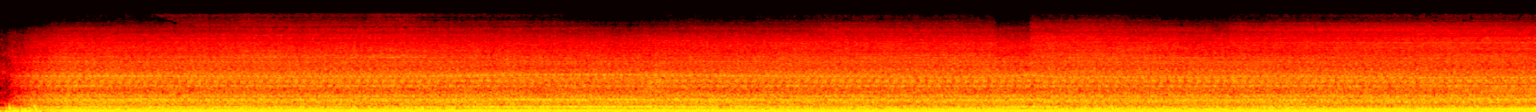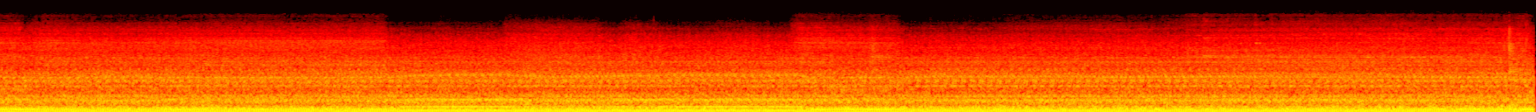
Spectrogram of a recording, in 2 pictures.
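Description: Red wheeled excavator's diesel engine running steadily, heard from the operator's cab, while its boom and bucket dig a pit in soil. The engine note shifts a little a few times as the hydraulics take load.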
